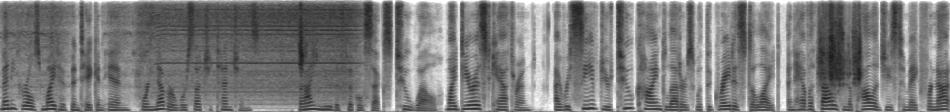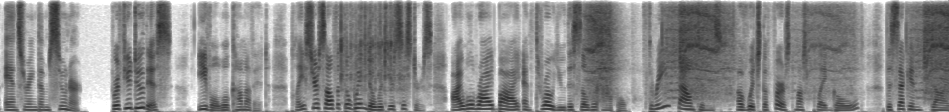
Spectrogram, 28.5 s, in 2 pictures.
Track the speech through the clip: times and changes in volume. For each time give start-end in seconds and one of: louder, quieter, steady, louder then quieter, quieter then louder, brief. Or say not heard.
0.0-28.4 steady.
